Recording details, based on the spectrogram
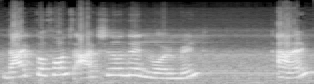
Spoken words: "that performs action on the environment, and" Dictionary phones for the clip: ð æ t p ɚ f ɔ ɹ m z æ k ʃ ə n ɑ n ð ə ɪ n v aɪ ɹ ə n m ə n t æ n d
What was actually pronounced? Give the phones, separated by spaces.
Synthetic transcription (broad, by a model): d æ t p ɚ f ɔ ɹ m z æ k ʃ ə n ɑ n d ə ɪ n v aɪ ɹ ə n m ə n t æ n d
